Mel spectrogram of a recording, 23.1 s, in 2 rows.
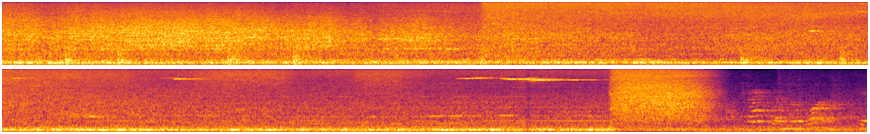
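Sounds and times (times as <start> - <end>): loud hiss: 0.0 - 17.1, 19.5 - 21.2
train hum and rumble: 0.0 - 23.0.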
